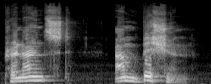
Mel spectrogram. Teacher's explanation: with the stress on the second syllable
